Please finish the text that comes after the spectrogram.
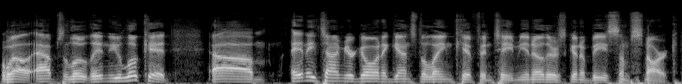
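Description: A man's voice: mid-range voice, moderate pace, fairly bright tone, no echo. Male sports radio host, close and dry. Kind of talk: live sports talk radio interview. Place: broadcast booth at a stadium.

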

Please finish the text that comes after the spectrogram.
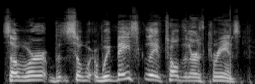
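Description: A man's voice: high voice, quick pace, fairly bright tone, dry recording, clean studio sound. A man giving blunt, sardonic commentary as a guest analyst on a talk radio show, often restarting his phrases.

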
